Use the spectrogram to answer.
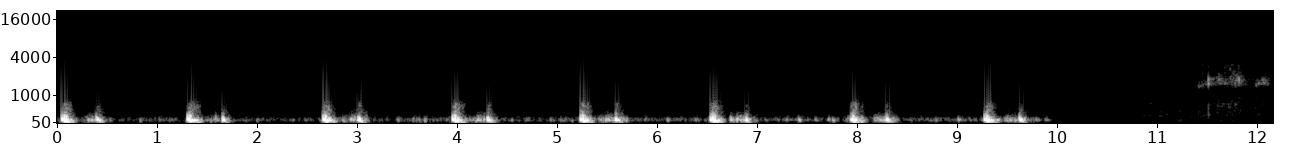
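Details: Young man with mitral valve prolapse, heard again at the apex: mid-systolic click followed by a late systolic murmur.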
